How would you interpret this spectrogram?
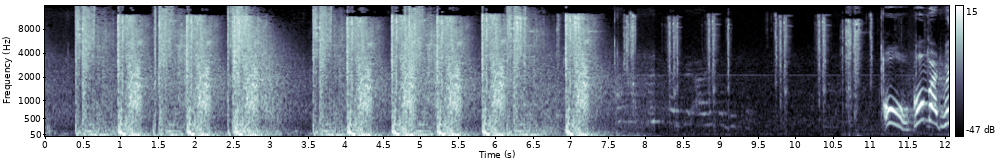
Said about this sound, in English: I want you to waste all the ammo and reload them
